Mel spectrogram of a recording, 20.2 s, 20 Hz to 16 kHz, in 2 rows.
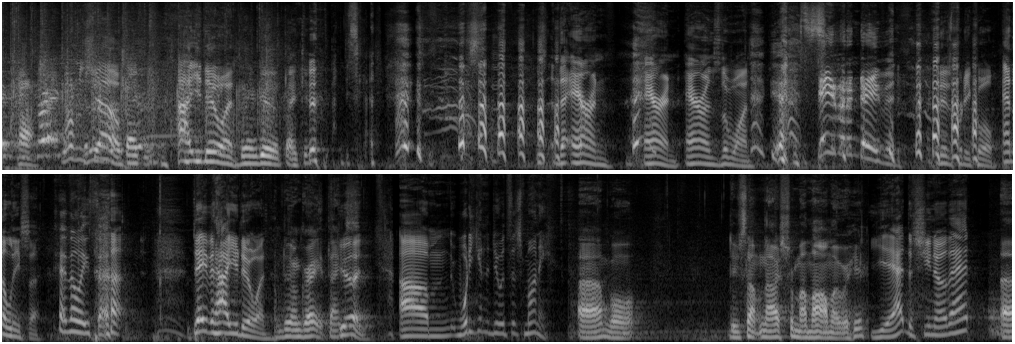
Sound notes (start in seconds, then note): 3.0 laughs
